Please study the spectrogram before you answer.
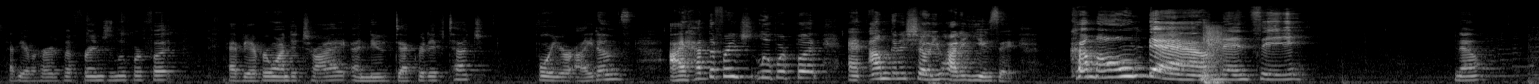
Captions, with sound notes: Have you ever heard of a fringe looper foot? Have you ever wanted to try a new decorative touch for your items? I have the fringe looper foot and I'm gonna show you how to use it. Come on down, Nancy. (whip cracking) No?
